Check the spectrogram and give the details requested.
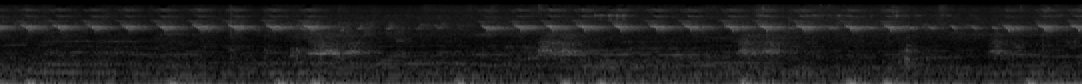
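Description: A bird chirping steadily, a quick falling chirp repeated about four times a second, over low thumps and rumbling.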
